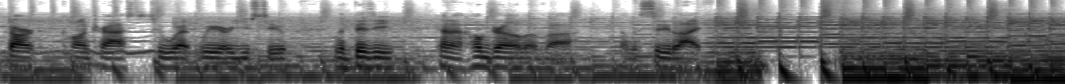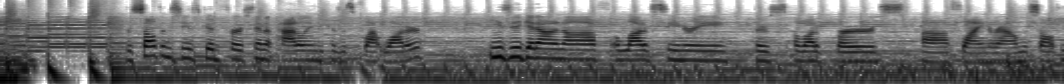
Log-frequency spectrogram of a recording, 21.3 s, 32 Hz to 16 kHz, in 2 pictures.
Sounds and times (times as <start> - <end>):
Speech: 0.0 - 7.0, 11.9 - 14.9, 15.6 - 21.2
Music: 0.0 - 21.2.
